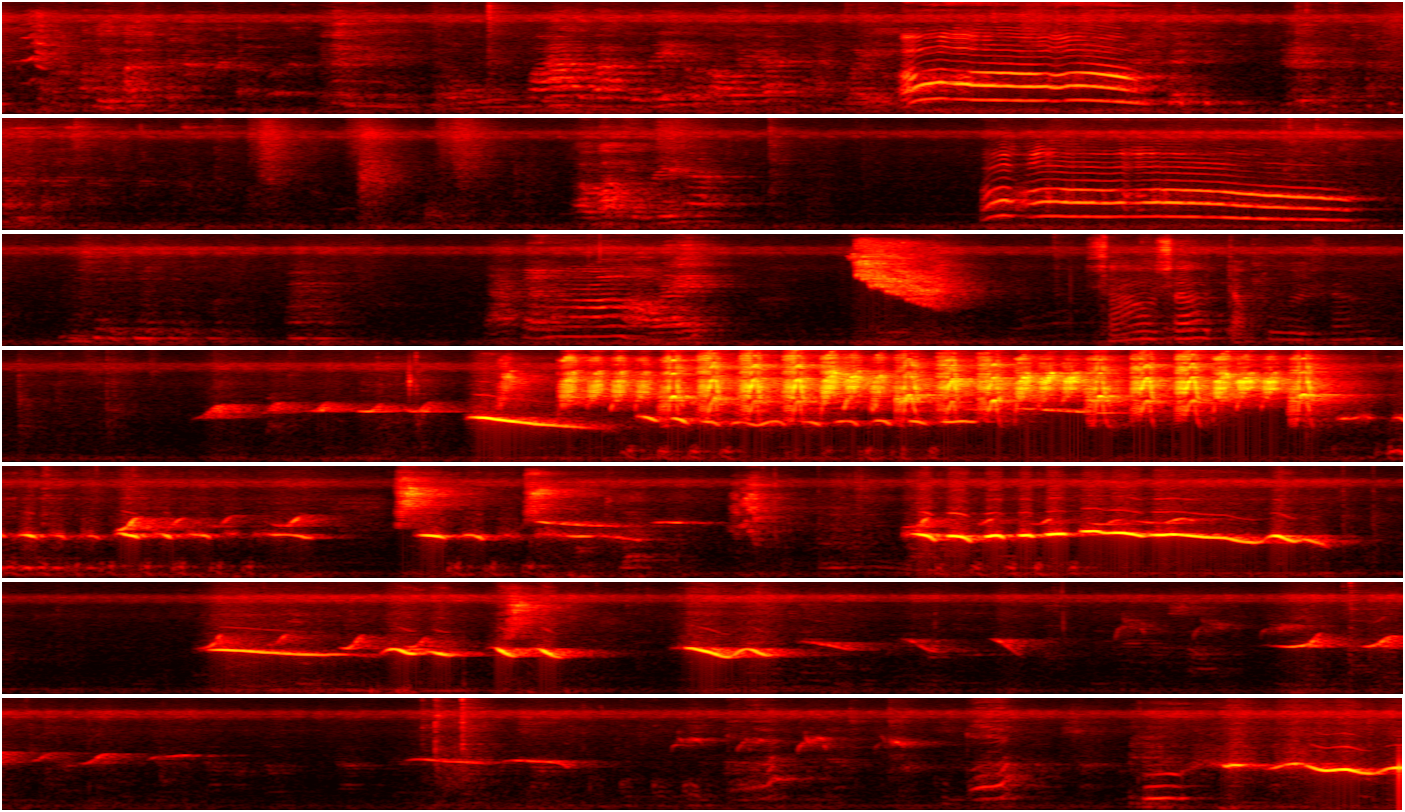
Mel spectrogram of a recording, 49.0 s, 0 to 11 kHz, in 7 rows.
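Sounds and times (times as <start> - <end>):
sliding whistled bird notes: 22.0 - 32.0, 36.0 - 43.2, 44.0 - 45.1, 48.1 - 49.0.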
